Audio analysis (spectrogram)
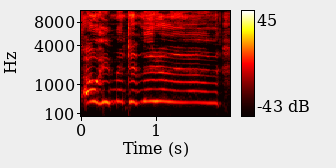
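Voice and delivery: high, drawn-out crybaby wail; exaggerated mocking whine, dragged out; mock tattling whine. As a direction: imitate a whiny kid making excuses. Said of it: "he's all trying to make the excuse".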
